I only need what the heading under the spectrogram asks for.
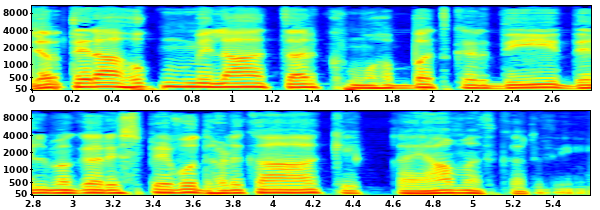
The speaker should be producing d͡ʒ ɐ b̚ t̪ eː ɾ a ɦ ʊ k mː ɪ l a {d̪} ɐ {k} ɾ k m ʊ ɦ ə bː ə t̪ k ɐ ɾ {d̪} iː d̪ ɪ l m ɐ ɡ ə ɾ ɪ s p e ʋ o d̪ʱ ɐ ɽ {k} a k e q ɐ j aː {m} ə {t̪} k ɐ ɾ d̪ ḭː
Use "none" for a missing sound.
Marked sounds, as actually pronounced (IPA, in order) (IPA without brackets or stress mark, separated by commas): t̪, none, d̪, k, m, t̪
